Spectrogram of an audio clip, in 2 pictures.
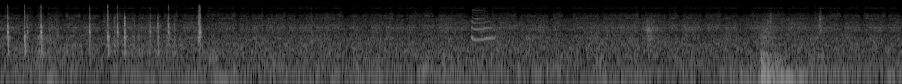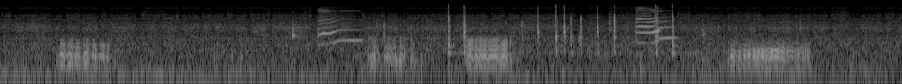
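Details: Young Singapura kitten Diana utters several brief, harmonic mews in the second half, spaced about a second apart, over a constant low hum with occasional clicks and thumps.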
